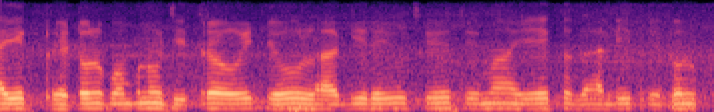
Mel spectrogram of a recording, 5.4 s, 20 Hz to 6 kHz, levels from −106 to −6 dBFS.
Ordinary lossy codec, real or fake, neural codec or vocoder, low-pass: Opus, 32 kbps; real; none; 5.4 kHz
